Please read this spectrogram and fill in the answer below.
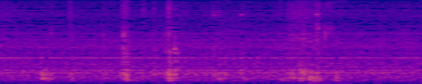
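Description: Small screwdriver tightening a screw on a plastic panel-meter terminal block to clamp a wire, with a few faint clicks and scrapes.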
